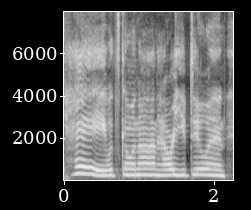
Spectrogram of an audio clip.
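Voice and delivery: high, cheery sing-song hello; mock bubbly greeting. Greeting an old school friend online, high and chirpy. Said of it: "and was like".

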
